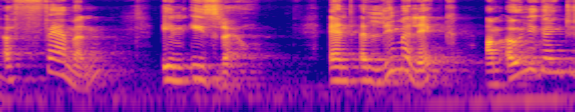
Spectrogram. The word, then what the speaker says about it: Elimelech: I'm not going to twist my tongue every time saying that name that has 4 syllables. Okay, so perhaps one more time, and from then on, that guy, Elimelech, took his wife Naomi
